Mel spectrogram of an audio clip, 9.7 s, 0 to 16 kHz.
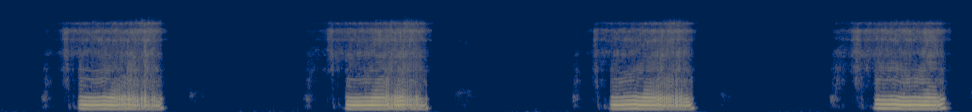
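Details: Adult female snoring during sleep: four loud, rattling inspiratory snores at about 23 a minute, with quiet exhalations between them.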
